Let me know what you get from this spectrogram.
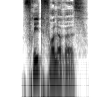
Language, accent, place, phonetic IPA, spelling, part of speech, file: German, Germany, Berlin, [ˈfʁiːtˌfɔləʁəs], friedvolleres, adjective, De-friedvolleres.ogg
- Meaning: strong/mixed nominative/accusative neuter singular comparative degree of friedvoll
